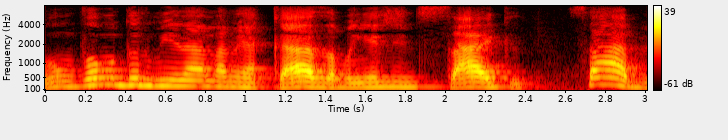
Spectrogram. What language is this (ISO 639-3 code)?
por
